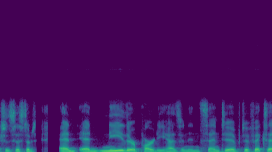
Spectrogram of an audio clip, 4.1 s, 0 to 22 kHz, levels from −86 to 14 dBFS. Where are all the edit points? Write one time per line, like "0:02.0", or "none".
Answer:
none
